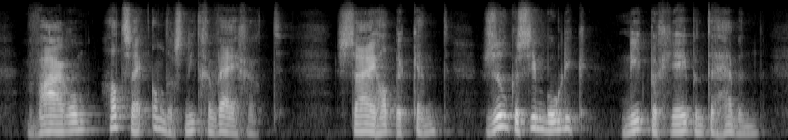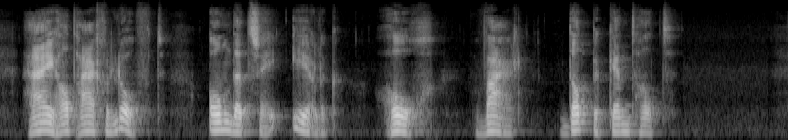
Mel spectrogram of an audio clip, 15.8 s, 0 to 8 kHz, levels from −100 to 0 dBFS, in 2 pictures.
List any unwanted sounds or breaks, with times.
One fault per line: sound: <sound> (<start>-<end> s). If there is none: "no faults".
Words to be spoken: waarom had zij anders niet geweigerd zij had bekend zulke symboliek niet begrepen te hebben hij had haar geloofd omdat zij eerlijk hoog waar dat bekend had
no faults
